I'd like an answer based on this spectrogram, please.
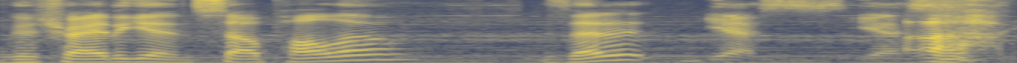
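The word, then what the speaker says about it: São Paulo: for the I'm going to try it again sa Paulo is that it yes yes we getting good at pronunciations today with riffkin I'm impressed all right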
